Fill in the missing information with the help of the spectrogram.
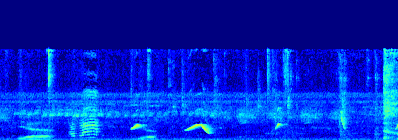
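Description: Javan myna singing a varied string of harsh, nasal chatter mixed with clear arched and rising whistles, about one phrase a second, over a steady low background hum.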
